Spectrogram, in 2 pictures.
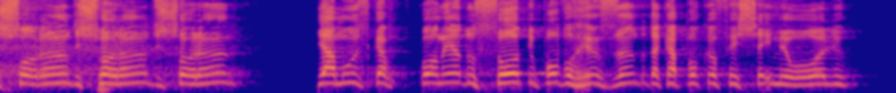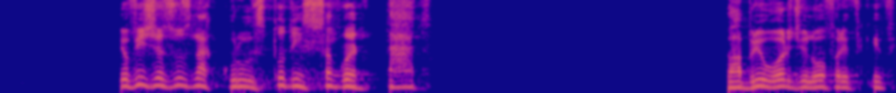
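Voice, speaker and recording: A man with a Brazilian Portuguese accent preaching a testimony sermon, swinging between hushed, intense passages and near shouts. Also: sits high. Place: large hall at a church event. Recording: live hall with long reverb.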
